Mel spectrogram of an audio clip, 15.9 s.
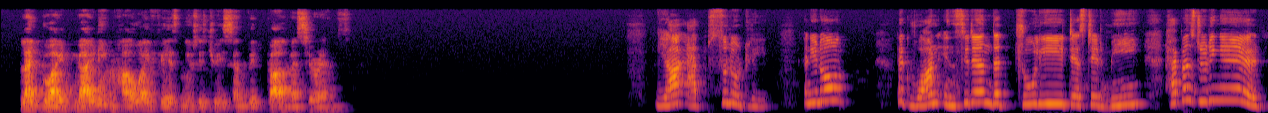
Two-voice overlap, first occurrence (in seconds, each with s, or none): none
